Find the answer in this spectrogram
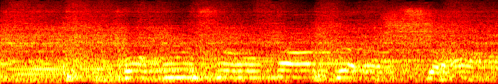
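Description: Live rock band playing: a male lead vocal singing held, sliding notes over loud electric guitars.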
